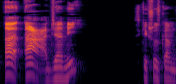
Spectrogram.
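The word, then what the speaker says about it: أَأَعْجَمِيّ: Donc vu la difficulté de prononciation a'jami, c'est quelque chose quand même d'assez lourd à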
